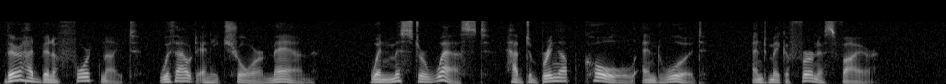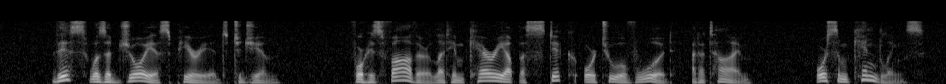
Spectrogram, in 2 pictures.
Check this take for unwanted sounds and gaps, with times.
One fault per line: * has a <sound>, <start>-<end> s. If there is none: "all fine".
all fine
